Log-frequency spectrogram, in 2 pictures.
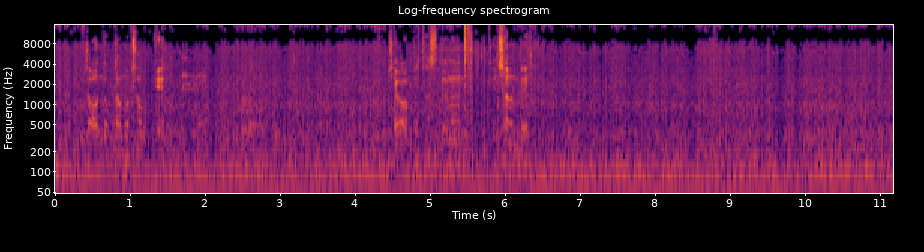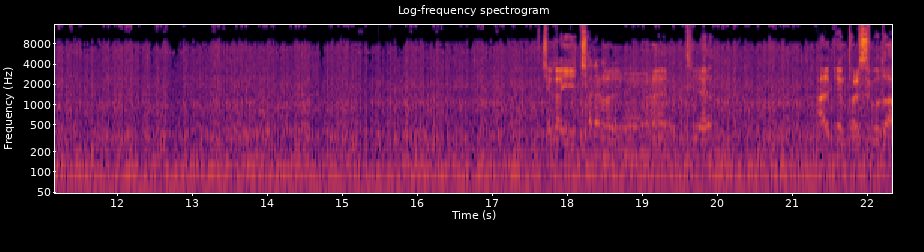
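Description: A vehicle engine hums steadily from inside the cab while driving.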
